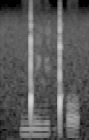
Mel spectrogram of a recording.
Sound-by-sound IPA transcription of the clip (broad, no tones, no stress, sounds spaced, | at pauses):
ŋ͡ǃ i lʲ ɯ ǃʼ ɔ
